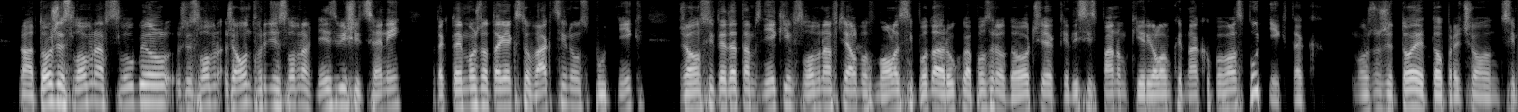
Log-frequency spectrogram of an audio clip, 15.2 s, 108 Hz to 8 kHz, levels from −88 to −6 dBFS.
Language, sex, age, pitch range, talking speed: Slovak, male, 30-49, 95-120 Hz, 240 wpm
